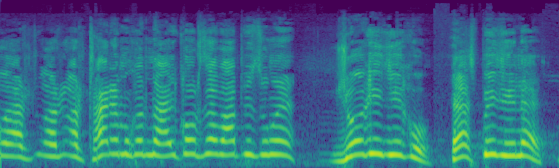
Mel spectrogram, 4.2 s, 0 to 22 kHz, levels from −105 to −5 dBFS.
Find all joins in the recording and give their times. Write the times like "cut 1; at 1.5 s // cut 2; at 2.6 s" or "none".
cut 1; at 2.3 s // cut 2; at 3.3 s

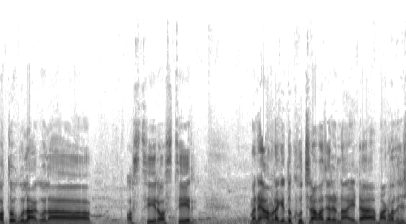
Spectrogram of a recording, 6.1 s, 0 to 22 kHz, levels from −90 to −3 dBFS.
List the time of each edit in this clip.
none

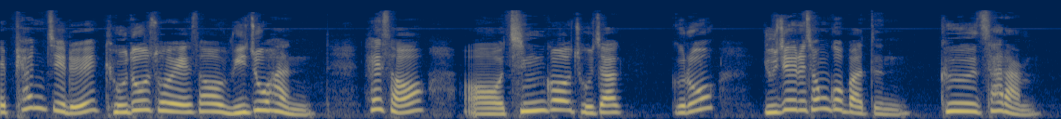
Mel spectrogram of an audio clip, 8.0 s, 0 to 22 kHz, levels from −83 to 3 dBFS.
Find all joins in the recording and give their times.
none

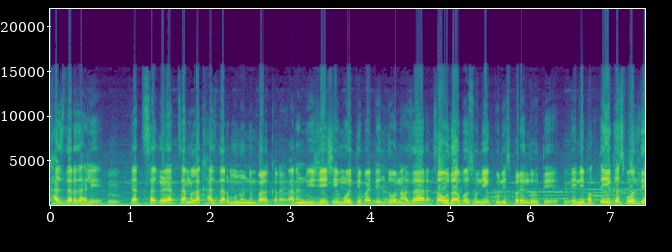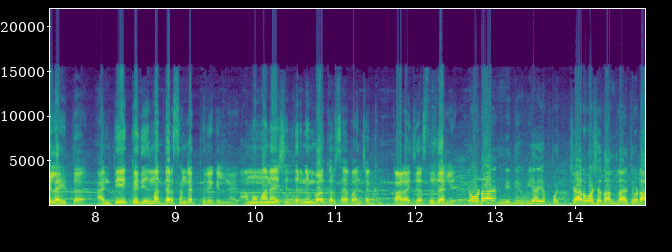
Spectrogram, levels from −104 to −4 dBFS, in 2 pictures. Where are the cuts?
cut 1; at 2.9 s // cut 2; at 4.8 s // cut 3; at 6.4 s // cut 4; at 7.9 s // cut 5; at 9.9 s // cut 6; at 12.7 s

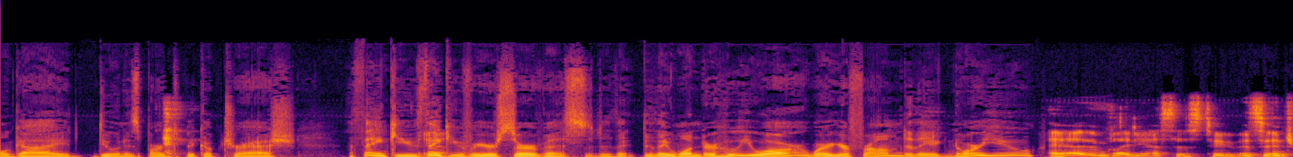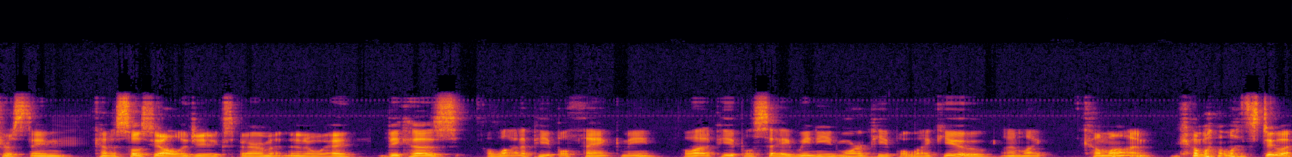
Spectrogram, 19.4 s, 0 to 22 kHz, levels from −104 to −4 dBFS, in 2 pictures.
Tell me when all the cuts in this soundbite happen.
cut 1; at 7.8 s // cut 2; at 10.3 s // cut 3; at 12.4 s // cut 4; at 13.2 s // cut 5; at 14.7 s // cut 6; at 17.7 s

